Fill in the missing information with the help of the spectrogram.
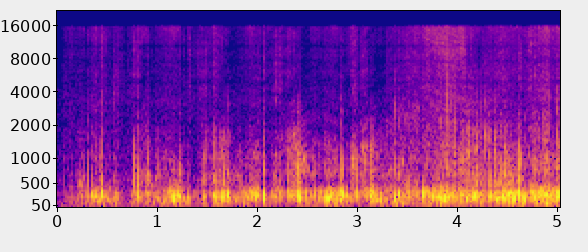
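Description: Long nails scratch the raised embroidery and ruffled fringe edge of a soft, stuffed round embroidered cotton pillow. The result is a steady run of soft, dry scratching strokes with a low, muffled body, close and quiet.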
